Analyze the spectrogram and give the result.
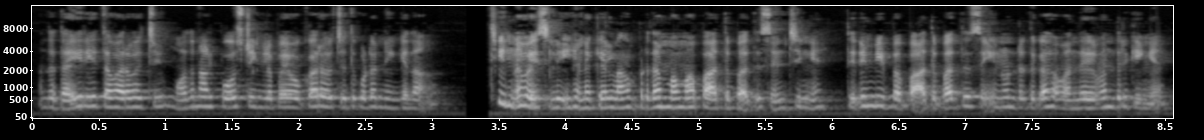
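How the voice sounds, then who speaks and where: Woman as a tearful young bride, high, fast, gravelly edge. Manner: pleading, emotional. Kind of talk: amateur audio drama.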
